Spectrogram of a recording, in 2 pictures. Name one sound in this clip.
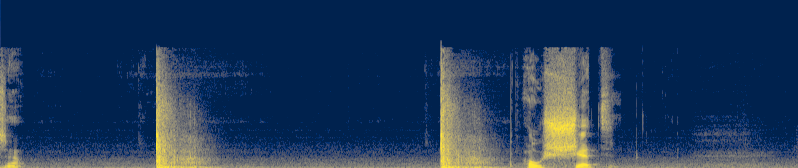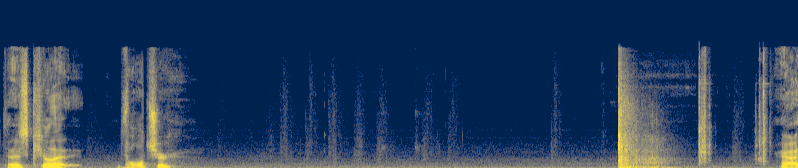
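A revolver fires sharp, single shots.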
